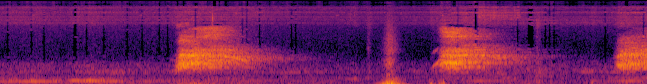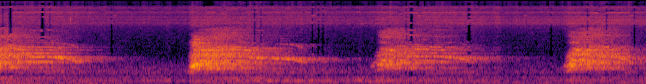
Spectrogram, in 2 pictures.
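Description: A fox gives harsh, hoarse screams, each about a second long, repeated roughly every two seconds.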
